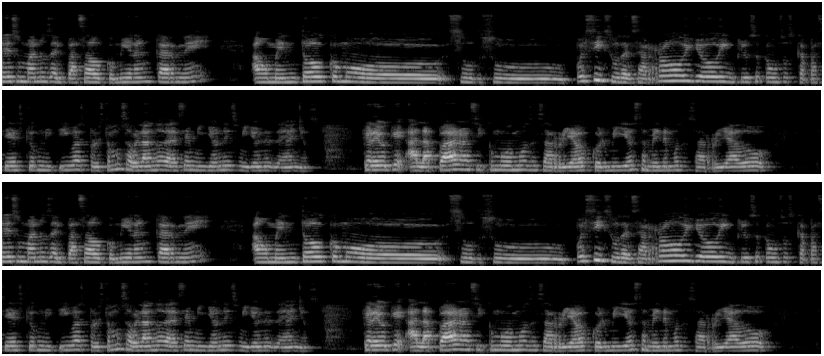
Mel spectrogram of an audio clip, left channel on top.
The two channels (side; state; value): both; identical; correlation 1.00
